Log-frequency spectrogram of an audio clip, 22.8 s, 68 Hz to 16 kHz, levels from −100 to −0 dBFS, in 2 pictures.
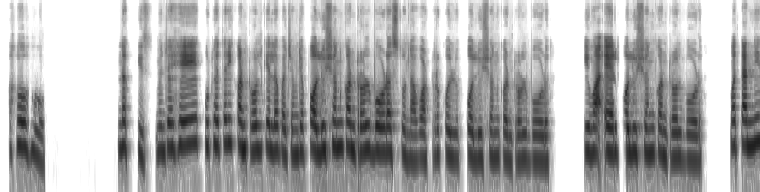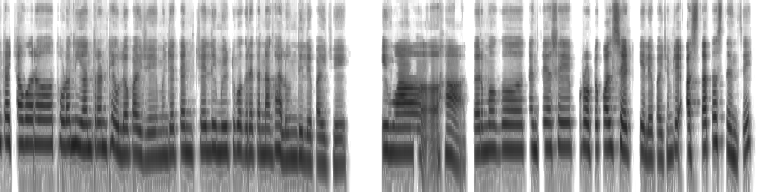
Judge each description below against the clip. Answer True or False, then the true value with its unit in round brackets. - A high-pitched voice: True (220 Hz)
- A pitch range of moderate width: True (3.6 semitones)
